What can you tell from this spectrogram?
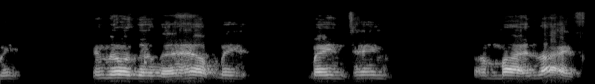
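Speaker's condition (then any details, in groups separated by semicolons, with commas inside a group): ALS; onset in hands and arms, tracheostomy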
